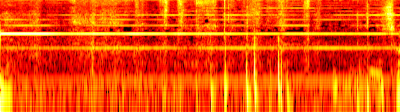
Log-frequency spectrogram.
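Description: A steady faint hum with a few soft handling clicks and brief, quiet murmurs from a man's voice.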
